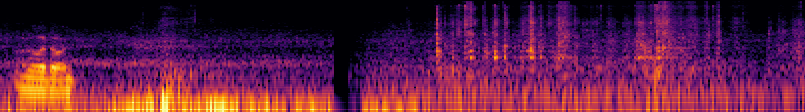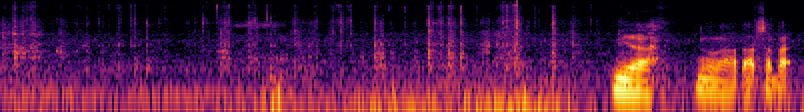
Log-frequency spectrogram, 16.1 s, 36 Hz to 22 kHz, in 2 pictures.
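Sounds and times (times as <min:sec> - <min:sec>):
tapping and scratching on steel: 0:04.2 - 0:14.2.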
